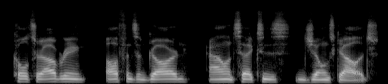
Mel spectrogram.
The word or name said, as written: Colter Alberding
